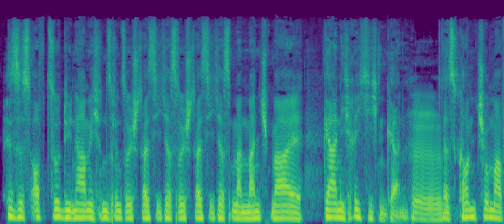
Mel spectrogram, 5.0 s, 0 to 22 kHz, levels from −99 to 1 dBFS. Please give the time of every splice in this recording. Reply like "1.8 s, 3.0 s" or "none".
1.1 s, 1.8 s, 3.2 s, 3.8 s

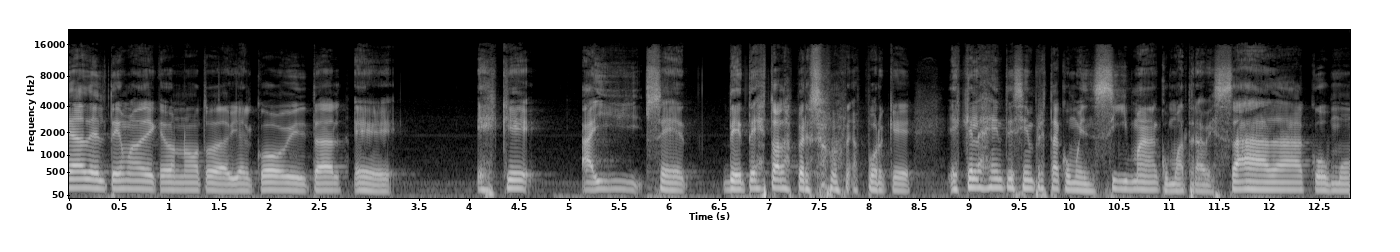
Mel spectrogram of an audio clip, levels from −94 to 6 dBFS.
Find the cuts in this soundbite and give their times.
0.9 s, 2.8 s, 5.8 s, 8.7 s, 9.9 s, 10.9 s

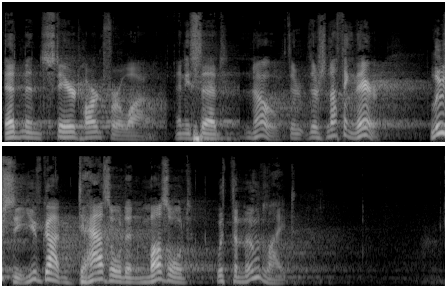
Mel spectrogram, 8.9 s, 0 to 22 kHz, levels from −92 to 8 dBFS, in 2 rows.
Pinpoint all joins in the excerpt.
1.6 s, 2.4 s

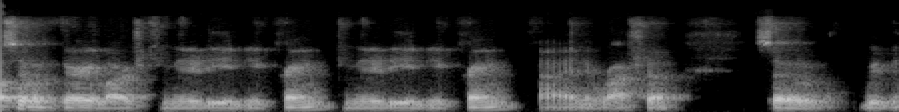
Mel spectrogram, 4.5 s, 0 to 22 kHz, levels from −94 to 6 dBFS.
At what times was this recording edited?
1.7 s

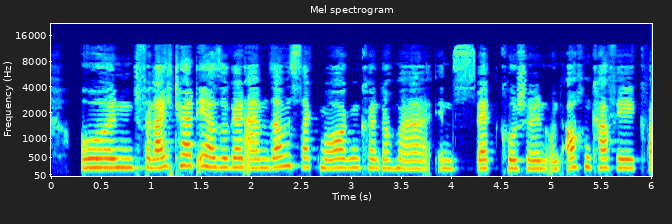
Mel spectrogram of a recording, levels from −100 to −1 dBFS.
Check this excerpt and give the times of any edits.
1.9 s, 3.3 s, 4.2 s

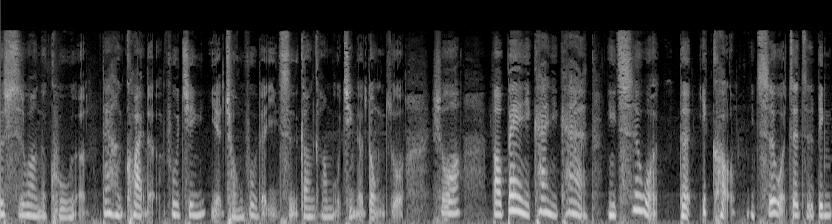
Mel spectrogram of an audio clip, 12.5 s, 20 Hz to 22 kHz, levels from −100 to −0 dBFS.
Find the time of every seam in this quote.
9.1 s

